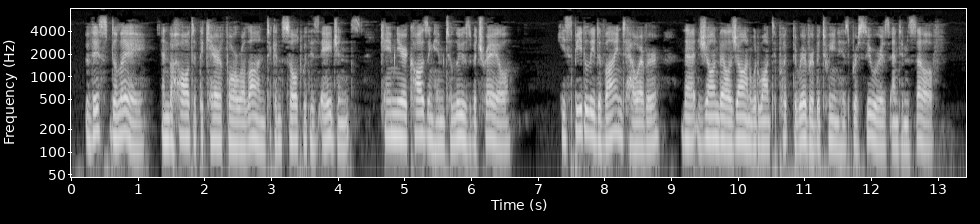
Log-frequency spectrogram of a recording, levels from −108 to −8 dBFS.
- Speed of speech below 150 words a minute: No, average, 180 wpm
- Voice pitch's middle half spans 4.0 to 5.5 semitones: No, average, 3.2 semitones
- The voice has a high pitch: No, medium, 140 Hz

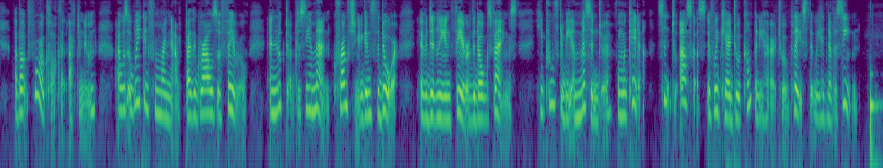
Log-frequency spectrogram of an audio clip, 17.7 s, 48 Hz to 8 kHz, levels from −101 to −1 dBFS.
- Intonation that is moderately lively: No, wide, 5.9 semitones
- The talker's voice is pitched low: No, very high, 260 Hz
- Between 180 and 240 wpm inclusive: Yes, fast, 205 wpm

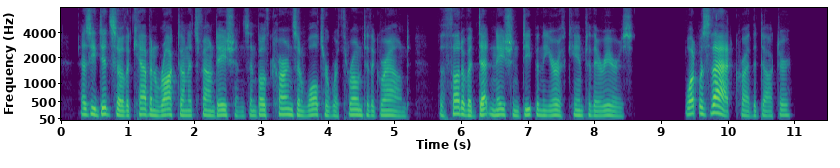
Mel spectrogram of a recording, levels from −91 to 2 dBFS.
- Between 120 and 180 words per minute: No, fast, 205 wpm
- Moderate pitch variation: No, narrow, 2.3 semitones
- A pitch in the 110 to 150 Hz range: Yes, medium, 140 Hz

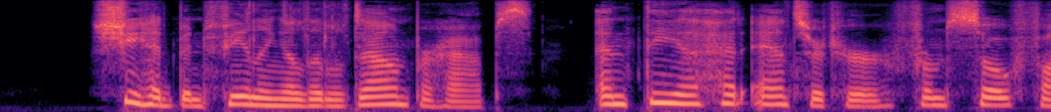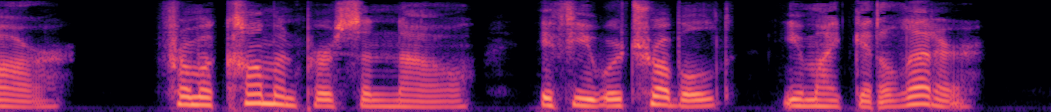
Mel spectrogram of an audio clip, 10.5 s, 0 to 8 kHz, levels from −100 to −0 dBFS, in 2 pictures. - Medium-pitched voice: Yes, medium, 180 Hz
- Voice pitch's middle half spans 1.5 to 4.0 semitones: No, average, 4.5 semitones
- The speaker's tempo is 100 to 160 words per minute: No, average, 170 wpm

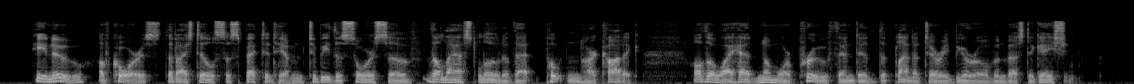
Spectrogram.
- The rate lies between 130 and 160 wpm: No, average, 180 wpm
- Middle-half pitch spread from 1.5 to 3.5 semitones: Yes, average, 2.9 semitones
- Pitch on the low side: Yes, very low, 95 Hz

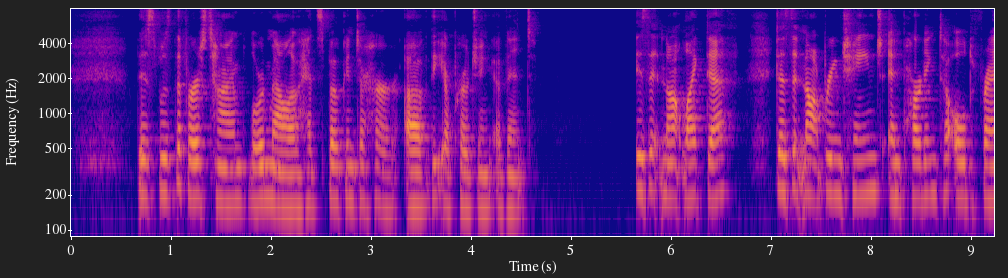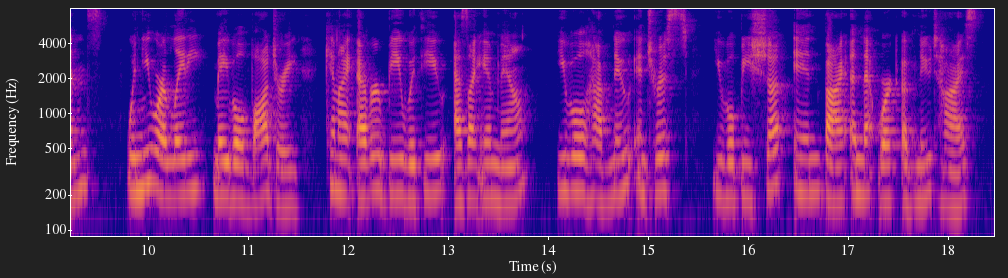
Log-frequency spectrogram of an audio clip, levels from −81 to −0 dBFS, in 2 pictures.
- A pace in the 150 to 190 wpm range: No, average, 200 wpm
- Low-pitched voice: No, high, 190 Hz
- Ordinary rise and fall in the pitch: No, narrow, 2.3 semitones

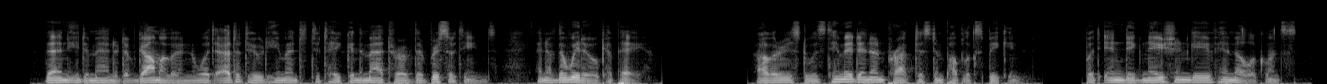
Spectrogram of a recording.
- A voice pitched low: Yes, very low, 95 Hz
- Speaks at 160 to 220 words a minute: Yes, average, 165 wpm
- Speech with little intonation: Yes, narrow, 1.8 semitones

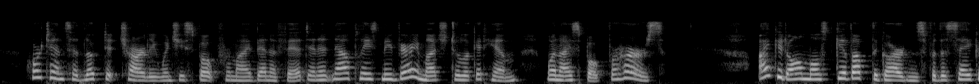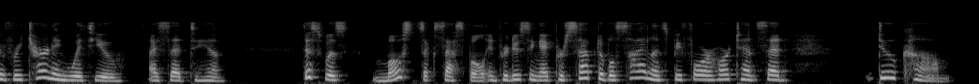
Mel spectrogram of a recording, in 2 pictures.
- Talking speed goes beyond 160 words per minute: Yes, average, 180 wpm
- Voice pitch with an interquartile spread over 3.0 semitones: Yes, average, 4.2 semitones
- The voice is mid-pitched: No, high, 210 Hz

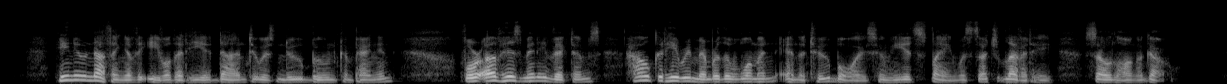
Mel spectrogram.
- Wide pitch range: Yes, wide, 6.1 semitones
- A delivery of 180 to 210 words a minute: Yes, average, 195 wpm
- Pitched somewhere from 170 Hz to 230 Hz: No, low, 115 Hz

